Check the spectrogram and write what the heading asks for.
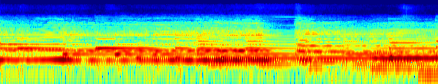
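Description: Violin and piano duo: a violin bowing a slow melody in long held notes, changing pitch every second or two, over piano accompaniment.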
